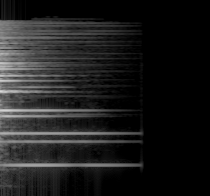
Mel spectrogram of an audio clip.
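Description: Notification-bell sound effect: a single ding that rings on and fades out over about a second and a half.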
